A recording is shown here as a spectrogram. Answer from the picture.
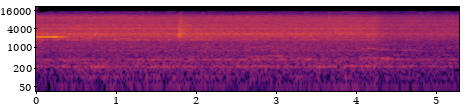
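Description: Electric multiple unit standing at the platform, its onboard equipment humming steadily. A high beep cuts off just at the start, and there is a faint tick about two seconds in.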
